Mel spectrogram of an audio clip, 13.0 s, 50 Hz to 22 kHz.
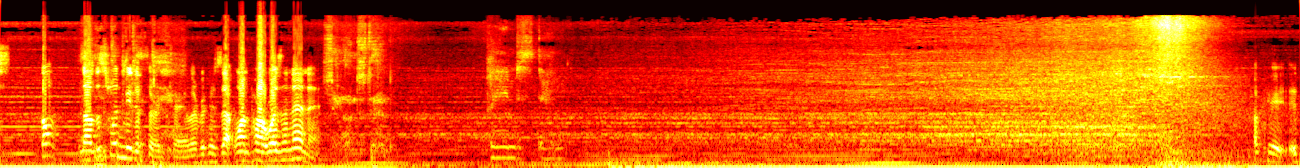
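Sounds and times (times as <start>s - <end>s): sustained tones: 0.0s - 11.8s
bright whooshing swell: 0.0s - 12.5s
deep bass rumble: 0.0s - 13.0s.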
